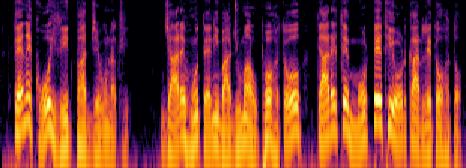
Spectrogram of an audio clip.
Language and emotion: Gujarati, disgusted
